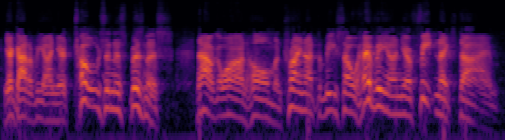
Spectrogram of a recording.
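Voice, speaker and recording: A brusque gym trainer from an old 1940s radio comedy. His voice sits high and swoops widely as he barks bossy instructions, with a bright, forceful edge. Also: sing-song, normal speed, heavily acted. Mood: exasperated, bossy. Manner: barking, emphatic instructions.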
